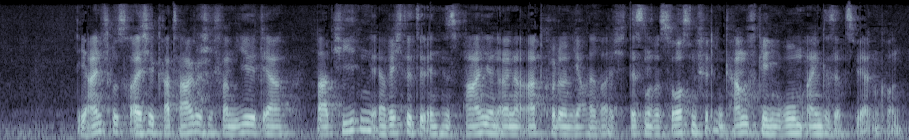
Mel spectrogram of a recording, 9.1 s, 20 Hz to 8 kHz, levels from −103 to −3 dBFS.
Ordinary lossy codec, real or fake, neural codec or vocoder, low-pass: AAC, 32 kbps; fake; codec, 16 kHz, 4 kbps, FunCodec, trained on Chinese and English, 50 frames a second; 7.2 kHz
